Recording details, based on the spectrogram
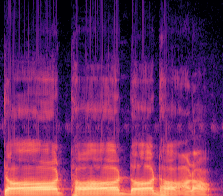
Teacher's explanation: टू अर्थात टवर्ग यानी ट ठ ड ढ अण। र और मूर्धनी स का उच्चारण स्थान मूर्धा है। मूर्धा से बोलने के कारण ही इसे मूर्धन्य कहते हैं।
